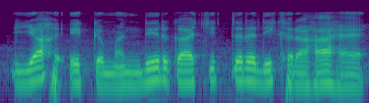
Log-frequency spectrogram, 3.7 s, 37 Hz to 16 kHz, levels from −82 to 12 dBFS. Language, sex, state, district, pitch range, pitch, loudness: Hindi, male, Jharkhand, Ranchi, 110-140 Hz, 120 Hz, -20 LUFS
